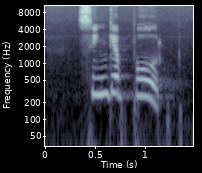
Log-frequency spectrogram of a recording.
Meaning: Singapore (an island and city-state in Southeast Asia, located off the southernmost tip of the Malay Peninsula; a former British crown colony and state of Malaysia (1963-1965))
- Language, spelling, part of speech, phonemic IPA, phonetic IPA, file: Tamil, சிங்கப்பூர், proper noun, /tʃɪŋɡɐpːuːɾ/, [sɪŋɡɐpːuːɾ], Ta-சிங்கப்பூர்.ogg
